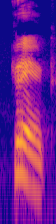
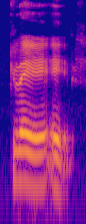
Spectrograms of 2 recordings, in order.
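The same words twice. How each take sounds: First: The two e vowels merge into one. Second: Both e vowels are sounded separately. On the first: The speaker calls it wrong. "no es una palabra, porque se juntan uh, esas sílabas" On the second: The speaker calls it right. "las dos letras suenan"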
